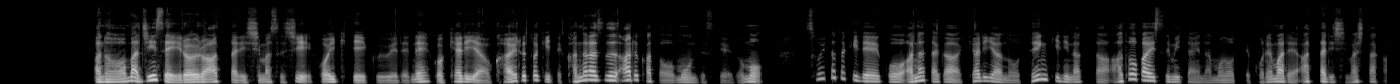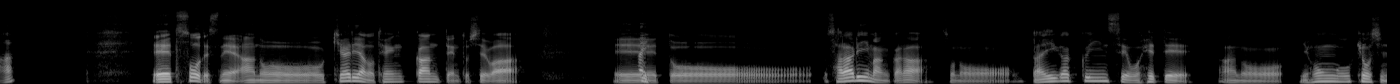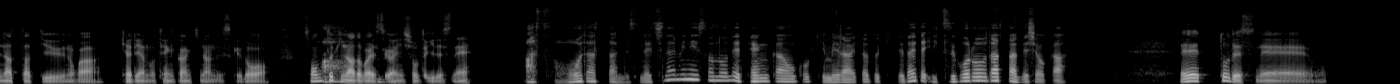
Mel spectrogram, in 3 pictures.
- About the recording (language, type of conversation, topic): Japanese, podcast, キャリアの中で、転機となったアドバイスは何でしたか？
- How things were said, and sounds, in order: none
